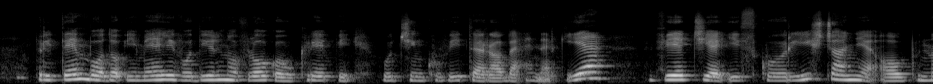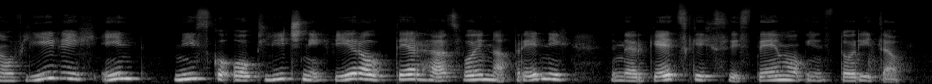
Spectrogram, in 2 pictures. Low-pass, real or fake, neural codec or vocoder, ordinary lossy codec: 19.8 kHz; fake; autoencoder, 48 kHz, 128 numbers a frame, DAC-VAE, trained on Japanese speech; none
